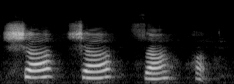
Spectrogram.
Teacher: इनका उच्चारण करते समय मुंह से हवा के रगड़ खाने के कारण ऊष्म यानी कि गर्मी पैदा होती है, यानी कि जब हम बोलते हैं तो हमारे मुंह से गर्म हवा निकलती है, इसीलिए इन्हें ऊष्म व्यंजन कहते हैं।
